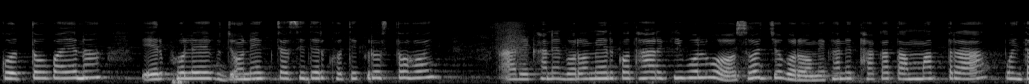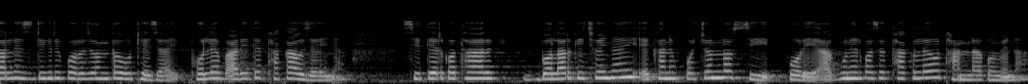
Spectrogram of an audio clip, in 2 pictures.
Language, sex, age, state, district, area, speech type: Bengali, female, 30-45, West Bengal, Jhargram, rural, spontaneous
